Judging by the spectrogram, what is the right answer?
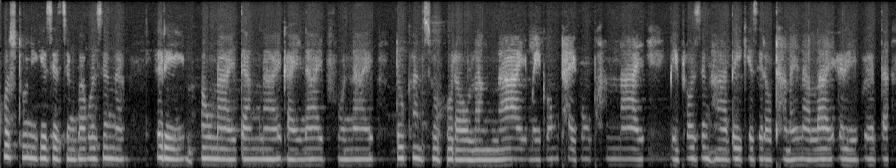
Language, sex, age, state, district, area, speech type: Bodo, female, 45-60, Assam, Chirang, rural, spontaneous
